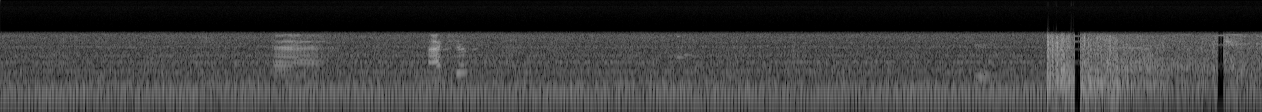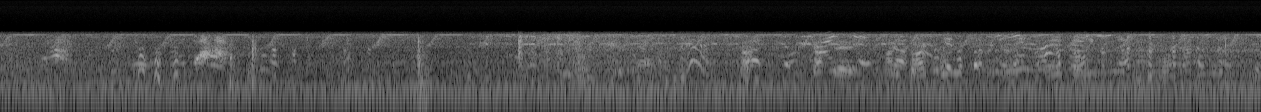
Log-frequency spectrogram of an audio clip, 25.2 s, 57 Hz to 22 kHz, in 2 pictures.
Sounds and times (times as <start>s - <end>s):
Speech: 2.7s - 3.4s, 4.3s - 4.8s, 9.7s - 10.0s
Explosion: 10.4s - 12.6s.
